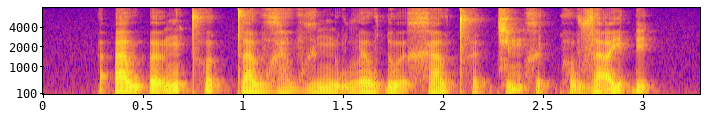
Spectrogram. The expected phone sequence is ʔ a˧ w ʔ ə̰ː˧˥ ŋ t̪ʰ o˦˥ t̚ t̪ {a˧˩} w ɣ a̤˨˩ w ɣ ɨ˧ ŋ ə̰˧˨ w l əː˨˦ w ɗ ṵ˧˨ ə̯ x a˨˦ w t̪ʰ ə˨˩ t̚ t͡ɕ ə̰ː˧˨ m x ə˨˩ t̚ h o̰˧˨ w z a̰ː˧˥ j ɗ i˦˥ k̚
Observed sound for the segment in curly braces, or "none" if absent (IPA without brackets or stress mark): a˧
